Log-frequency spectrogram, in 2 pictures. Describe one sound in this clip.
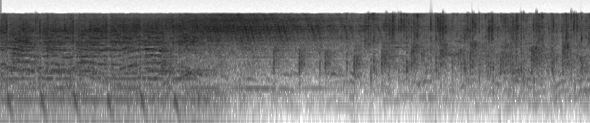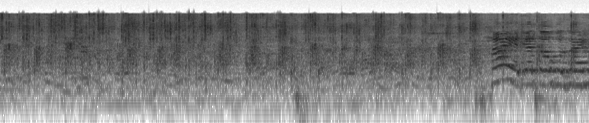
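Upbeat pop music plays loudly through loudspeakers.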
